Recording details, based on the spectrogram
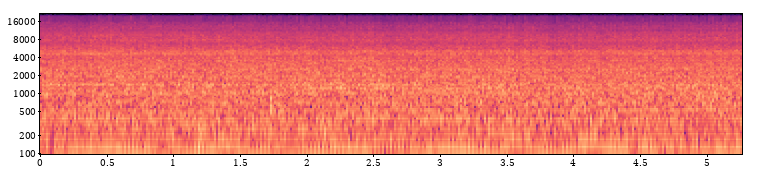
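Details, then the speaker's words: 2018 Honda Civic 2.0 with P0340/P0344 cam signal codes, cam sensors already replaced: loud steady hiss over smooth idle from a vacuum leak at the back of the intake, explaining an earlier vacuum leak code. "Oh! We got a vacuum leak. We got a sucker. So that's why we had that other code."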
